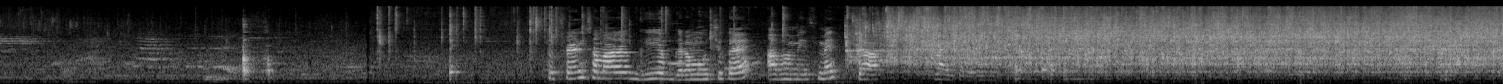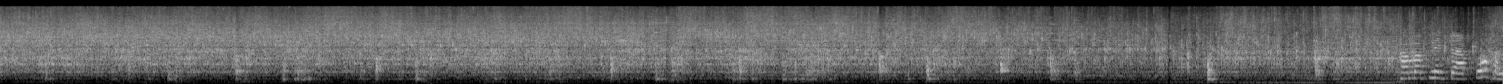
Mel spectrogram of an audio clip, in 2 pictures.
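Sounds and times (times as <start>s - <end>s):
food sizzling in hot fat: 7.8s - 30.0s.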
